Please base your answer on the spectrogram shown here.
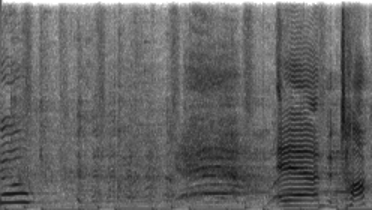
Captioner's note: laughing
